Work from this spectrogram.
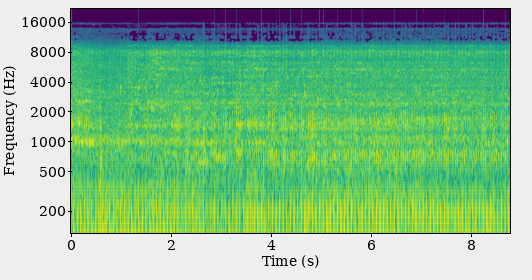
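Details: Rebuilt Honda Beat FI ESP engine idling cool: fast, even firing beat at steady idle, only a faint tick from the unbolted cover, smooth and knock-free; normal idle.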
